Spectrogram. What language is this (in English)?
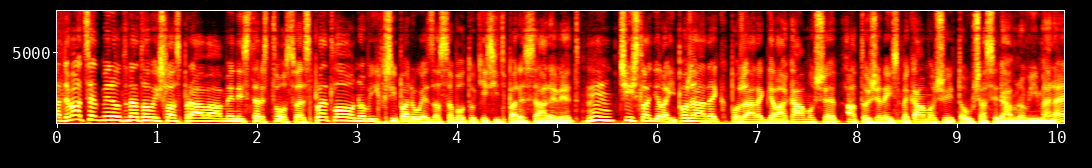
Czech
